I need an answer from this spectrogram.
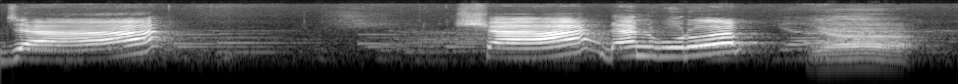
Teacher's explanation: huruf yang keluar dari tengah lidah itu adalah huruf ja atau huruf jim, huruf sya, dan huruf ya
